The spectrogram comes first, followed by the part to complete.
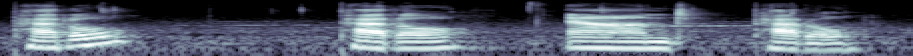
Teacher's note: the letters T and D if they're followed by an unstressed syllable are pronounced as a flap sound · these are what are called a syllabic l where that l sound functions as a syllable so there's really either no vowel in front of it or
